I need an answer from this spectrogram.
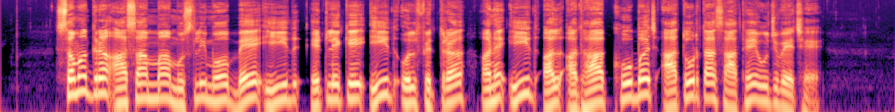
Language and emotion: Gujarati, neutral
